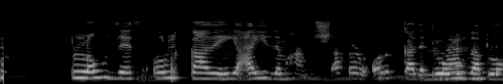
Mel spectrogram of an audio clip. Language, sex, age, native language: Icelandic, male, 9, Icelandic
